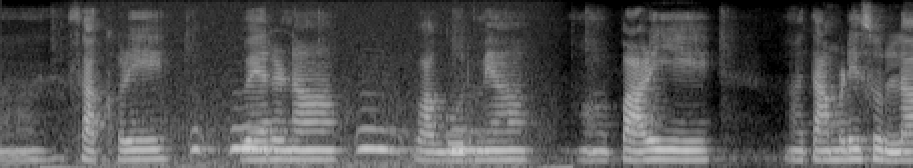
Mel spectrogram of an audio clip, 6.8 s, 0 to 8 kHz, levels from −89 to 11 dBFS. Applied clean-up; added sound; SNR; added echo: none; Bird; 3 dB; none.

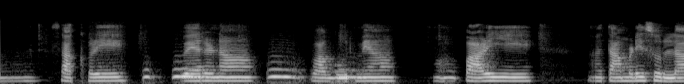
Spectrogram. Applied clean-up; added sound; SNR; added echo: neural mask model RNNoise.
